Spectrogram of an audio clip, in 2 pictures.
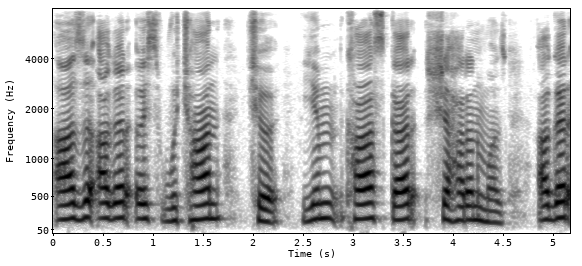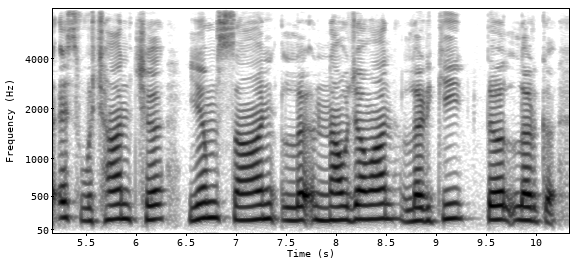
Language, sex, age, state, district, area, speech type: Kashmiri, male, 18-30, Jammu and Kashmir, Kulgam, rural, spontaneous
